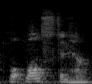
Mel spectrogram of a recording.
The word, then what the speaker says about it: Wolstenholme: Wolstenholme. Wolstenholme, yes, as in Kenneth.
